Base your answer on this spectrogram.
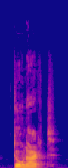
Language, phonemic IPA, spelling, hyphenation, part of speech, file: Dutch, /ˈtoːn.aːrt/, toonaard, toon‧aard, noun, Nl-toonaard.ogg
- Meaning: 1. mode (major scale or minor scale) 2. key (classical mode)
